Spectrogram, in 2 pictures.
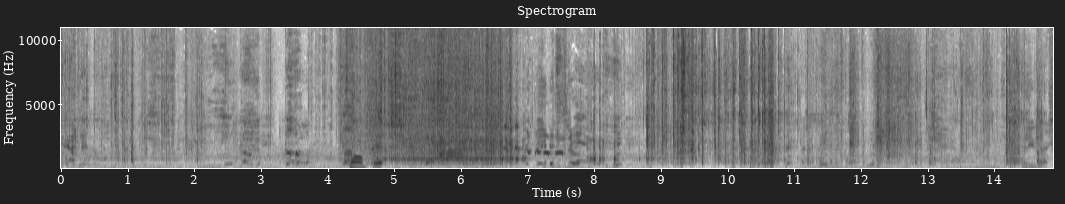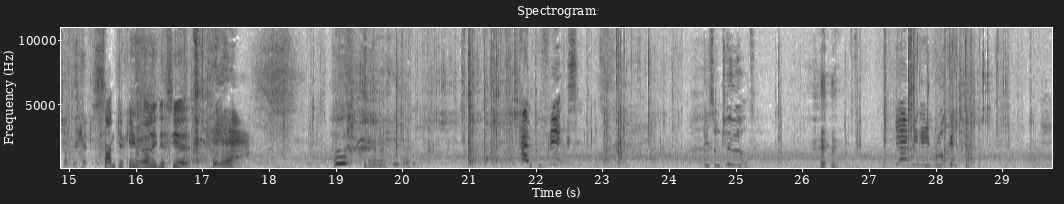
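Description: Young men talk and laugh loudly nearby.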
